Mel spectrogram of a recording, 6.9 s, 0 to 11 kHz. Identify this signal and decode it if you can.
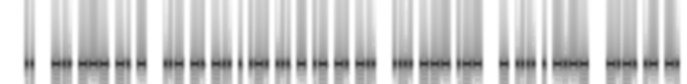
Morse code, heard as a keyed tone, about 46 wpm, 700 Hz. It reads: I DONT UNDERSTAND HOW THEY CAN
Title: Sentences from Top 1000 Words - Review Part 5 - 45wpm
